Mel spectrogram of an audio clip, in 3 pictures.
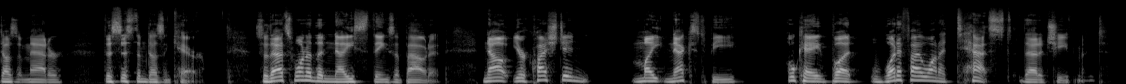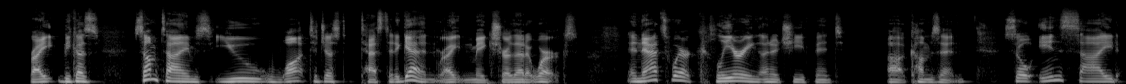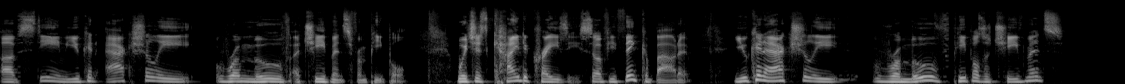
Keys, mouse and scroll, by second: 20.8 click, 22.7 click, 27.7 click.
